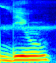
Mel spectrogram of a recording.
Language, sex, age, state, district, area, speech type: Assamese, female, 30-45, Assam, Darrang, rural, spontaneous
